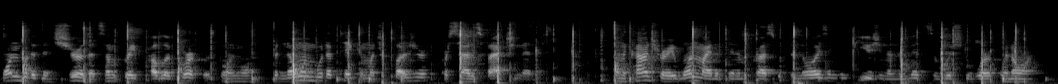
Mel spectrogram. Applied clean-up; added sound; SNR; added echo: classical method log-MMSE.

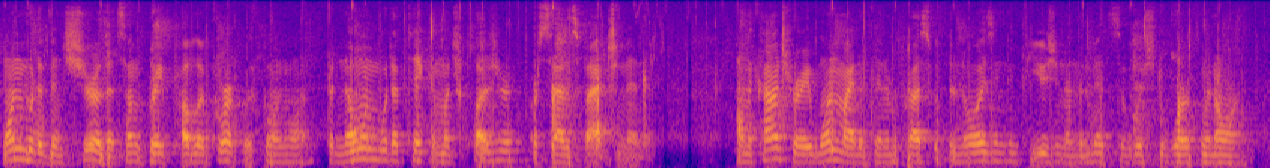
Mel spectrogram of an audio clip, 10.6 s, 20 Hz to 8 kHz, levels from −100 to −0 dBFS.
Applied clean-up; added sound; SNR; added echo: neural mask model Resemble Enhance denoiser.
